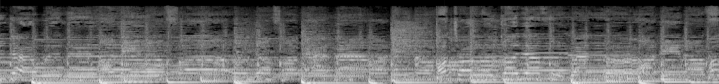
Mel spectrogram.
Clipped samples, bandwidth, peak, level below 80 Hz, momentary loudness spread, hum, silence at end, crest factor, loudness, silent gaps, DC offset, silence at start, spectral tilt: under 0.1%; 16.5 kHz; 0 dBFS; -20 dBFS; 3 LU; none; 0 s; 12 dB; -13 LUFS; none; under 0.1%; 0 s; -5.5 dB/octave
